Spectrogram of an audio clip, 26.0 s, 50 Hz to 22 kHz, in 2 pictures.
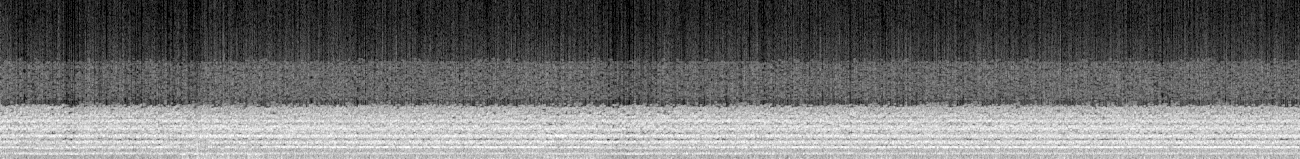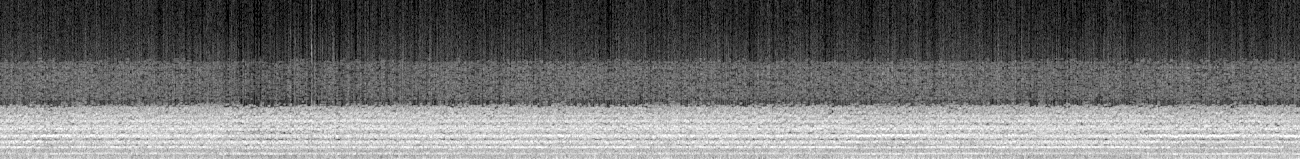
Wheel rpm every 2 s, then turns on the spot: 230, 230, 230, 230, 230, 230, 230, 230, 230, 230, 230, 230, 220.
none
